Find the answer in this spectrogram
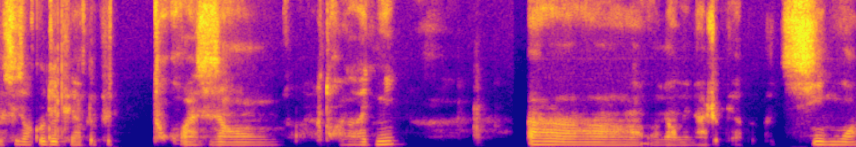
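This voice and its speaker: A woman talks at a very slow pace in a very deep, low pitch, somewhat breathy and with monotone, flat intonation. Her loudness swings widely, and long pauses come often. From Belgium, Liège. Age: 20s. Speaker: beauty vlogger. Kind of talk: casual makeup tutorial chat. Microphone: new microphone, first use.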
